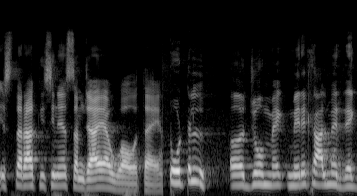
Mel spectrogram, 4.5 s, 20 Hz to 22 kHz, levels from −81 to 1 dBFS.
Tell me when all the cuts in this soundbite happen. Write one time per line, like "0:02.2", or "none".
0:02.0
